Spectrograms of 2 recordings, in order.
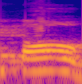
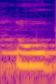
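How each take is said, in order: First: The vowel is an 'oh' sound like 'go'. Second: The vowel is a long 'oo' sound. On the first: This follows the spelling like 'go'. "इसको बोलिए टो बड़े शौक से" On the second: This is the usual way people say it. "इसको टू कहते हैं"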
